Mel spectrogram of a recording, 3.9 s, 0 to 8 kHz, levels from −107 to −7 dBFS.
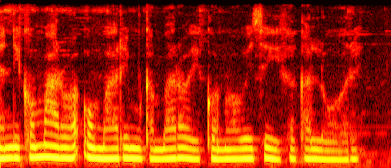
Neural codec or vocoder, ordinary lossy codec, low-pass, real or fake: none; none; 7.2 kHz; real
